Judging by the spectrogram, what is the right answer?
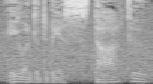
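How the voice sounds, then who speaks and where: A man's voice: a bass voice, heavy background noise, heavily acted. An actor playing a brooding, unhinged man who mutters a wistful, bitter monologue in a radio drama.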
